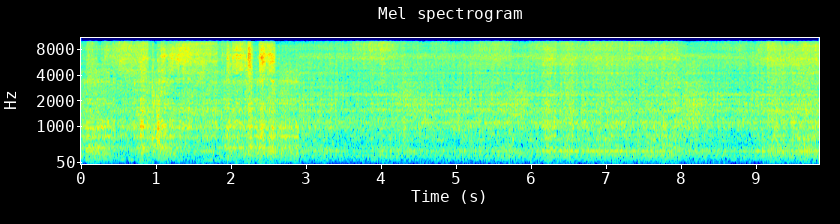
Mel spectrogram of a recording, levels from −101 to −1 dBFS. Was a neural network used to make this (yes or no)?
yes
